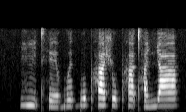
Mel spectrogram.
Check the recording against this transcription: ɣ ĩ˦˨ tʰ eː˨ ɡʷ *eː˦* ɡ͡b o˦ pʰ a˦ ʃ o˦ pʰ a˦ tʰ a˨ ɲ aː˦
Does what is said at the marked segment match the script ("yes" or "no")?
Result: yes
